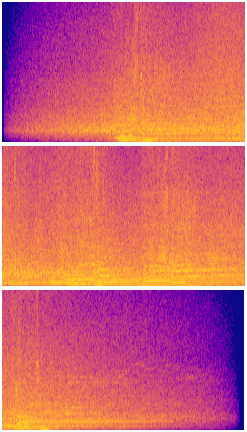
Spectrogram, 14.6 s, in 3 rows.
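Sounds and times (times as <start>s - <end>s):
crowd cheering: 0.0s - 14.5s
racing cars: 1.0s - 14.1s.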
